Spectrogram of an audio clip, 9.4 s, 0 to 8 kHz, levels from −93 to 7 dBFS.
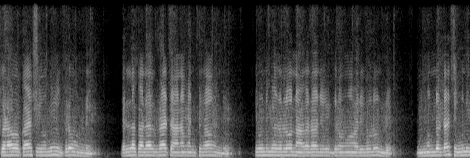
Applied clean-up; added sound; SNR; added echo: neural mask model RNNoise.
